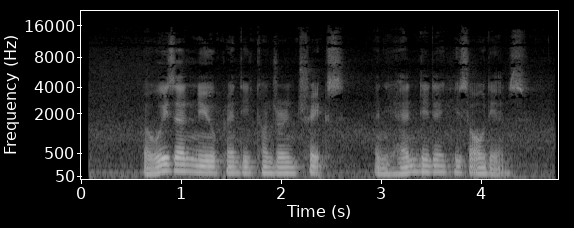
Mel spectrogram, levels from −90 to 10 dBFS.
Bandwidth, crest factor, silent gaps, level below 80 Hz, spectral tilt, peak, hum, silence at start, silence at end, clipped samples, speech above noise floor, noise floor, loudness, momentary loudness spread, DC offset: 14.5 kHz; 18 dB; none; -52 dBFS; -7 dB/octave; -10 dBFS; none; 0.1 s; 0.05 s; under 0.1%; 21 dB; -48 dBFS; -28 LUFS; 14 LU; under 0.1%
